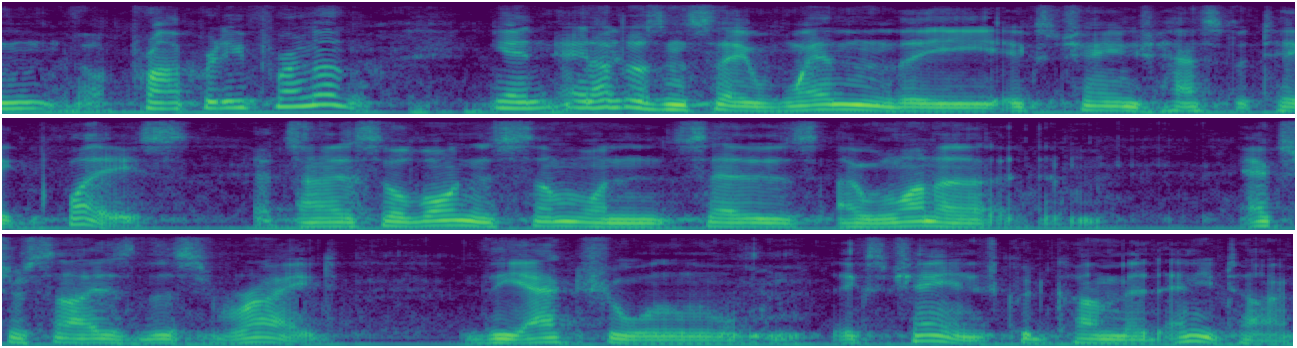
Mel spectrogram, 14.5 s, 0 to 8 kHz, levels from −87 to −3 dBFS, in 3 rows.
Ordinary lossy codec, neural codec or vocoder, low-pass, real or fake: AAC, 48 kbps; codec, 16 kHz, 4.8 kbps, FACodec; 7.2 kHz; fake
